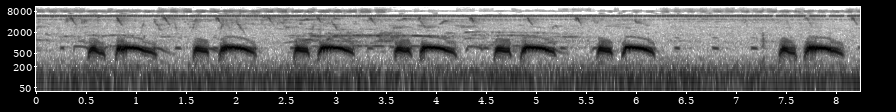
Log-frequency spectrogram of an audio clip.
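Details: Spotted dove used to lure birds into a trap, repeating paired coos, a short note and a fuller falling coo, in an even series over about seven seconds, with a faint constant high whine outdoors.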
